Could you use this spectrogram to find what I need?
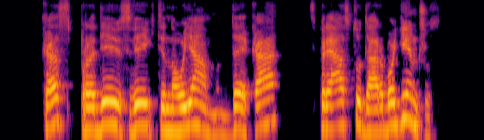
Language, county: Lithuanian, Vilnius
